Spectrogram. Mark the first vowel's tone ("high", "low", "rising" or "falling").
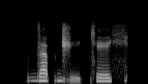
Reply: high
